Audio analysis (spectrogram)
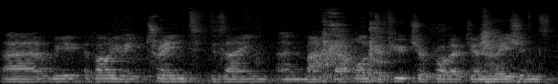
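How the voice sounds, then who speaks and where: A man's voice: mid-range voice, completely flat delivery, a little slow. Echoey, distant middle-aged Scottish man presenting. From Scotland. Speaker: chief TV product designer presenting. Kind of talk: live presentation to an audience. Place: echoey presentation room with audience. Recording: echoey room from afar, clear background noise.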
